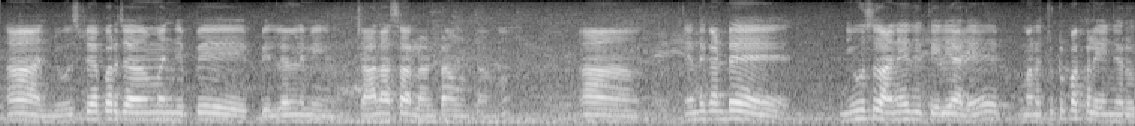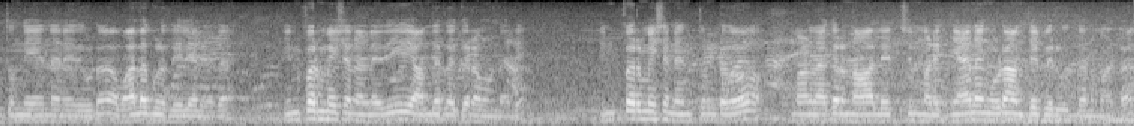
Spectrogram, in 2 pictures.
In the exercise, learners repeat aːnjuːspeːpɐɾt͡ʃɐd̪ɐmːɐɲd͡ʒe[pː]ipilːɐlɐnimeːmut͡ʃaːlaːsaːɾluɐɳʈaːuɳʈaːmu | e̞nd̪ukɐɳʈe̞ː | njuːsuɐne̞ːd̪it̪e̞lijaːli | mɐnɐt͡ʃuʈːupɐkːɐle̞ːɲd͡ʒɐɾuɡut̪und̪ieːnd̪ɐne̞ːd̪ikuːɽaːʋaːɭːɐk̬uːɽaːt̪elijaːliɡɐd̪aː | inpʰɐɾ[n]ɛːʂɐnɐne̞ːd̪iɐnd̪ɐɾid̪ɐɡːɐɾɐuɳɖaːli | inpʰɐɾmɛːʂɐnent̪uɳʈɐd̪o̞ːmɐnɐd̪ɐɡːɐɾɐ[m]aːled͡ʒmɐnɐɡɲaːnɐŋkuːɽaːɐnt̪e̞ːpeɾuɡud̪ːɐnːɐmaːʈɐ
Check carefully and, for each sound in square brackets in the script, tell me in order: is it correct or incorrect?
correct, incorrect, incorrect

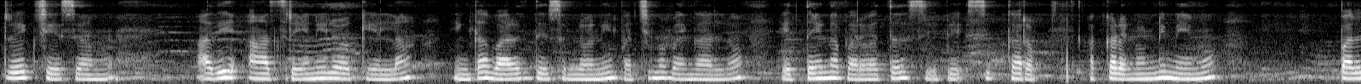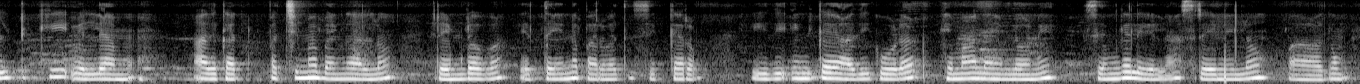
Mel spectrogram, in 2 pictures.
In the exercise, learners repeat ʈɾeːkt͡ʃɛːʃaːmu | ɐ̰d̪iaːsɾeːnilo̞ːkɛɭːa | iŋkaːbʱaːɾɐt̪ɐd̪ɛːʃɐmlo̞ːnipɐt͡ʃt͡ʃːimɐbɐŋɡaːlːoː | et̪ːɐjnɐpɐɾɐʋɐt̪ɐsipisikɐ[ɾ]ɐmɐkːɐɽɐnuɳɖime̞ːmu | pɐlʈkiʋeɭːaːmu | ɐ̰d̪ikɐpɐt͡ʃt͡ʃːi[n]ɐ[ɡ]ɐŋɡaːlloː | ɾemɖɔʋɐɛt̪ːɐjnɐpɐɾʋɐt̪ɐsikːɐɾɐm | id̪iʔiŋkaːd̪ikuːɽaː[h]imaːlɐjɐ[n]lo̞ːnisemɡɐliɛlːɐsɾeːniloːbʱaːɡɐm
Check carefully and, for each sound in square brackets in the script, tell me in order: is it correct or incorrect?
correct, incorrect, incorrect, correct, incorrect

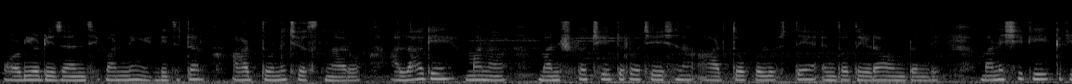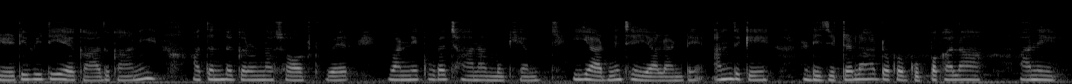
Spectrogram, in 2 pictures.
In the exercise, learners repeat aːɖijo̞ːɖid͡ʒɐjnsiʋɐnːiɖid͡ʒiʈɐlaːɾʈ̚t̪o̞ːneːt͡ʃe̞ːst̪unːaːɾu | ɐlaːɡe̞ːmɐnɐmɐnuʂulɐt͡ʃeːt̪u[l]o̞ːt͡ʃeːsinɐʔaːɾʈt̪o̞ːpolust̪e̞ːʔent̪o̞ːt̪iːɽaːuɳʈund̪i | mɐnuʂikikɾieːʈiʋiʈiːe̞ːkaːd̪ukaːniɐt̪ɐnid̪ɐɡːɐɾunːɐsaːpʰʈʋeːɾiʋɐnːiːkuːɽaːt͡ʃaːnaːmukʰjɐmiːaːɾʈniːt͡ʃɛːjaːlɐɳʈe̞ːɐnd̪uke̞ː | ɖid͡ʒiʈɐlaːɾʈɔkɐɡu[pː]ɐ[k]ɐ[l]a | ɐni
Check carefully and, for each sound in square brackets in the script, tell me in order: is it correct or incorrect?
correct, correct, correct, correct

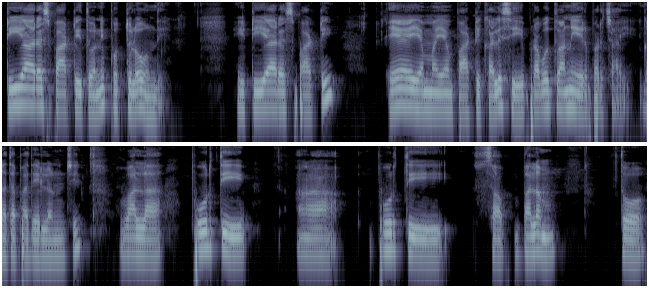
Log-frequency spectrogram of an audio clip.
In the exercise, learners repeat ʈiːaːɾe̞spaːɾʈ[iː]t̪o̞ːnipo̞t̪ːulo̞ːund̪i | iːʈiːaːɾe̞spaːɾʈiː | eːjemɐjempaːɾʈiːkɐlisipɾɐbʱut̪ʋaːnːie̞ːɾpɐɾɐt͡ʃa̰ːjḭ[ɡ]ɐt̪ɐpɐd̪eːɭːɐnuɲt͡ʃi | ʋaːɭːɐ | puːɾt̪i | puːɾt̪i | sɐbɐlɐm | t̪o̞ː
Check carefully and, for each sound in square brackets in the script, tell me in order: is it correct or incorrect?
correct, correct

